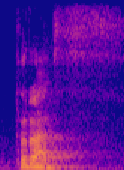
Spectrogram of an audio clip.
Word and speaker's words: tras: Si vous voulez vous entraîner à le faire, prononcez le mot tras, faites T-R-A en roulant le R.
